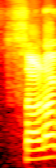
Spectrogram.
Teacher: स बोल के देखो, स बोलोगे दांत के बीच जाके जीभ टकराएगा, स बोल के देखो, सड़क बोलो, चलो साइकिल बोलो, दांत में टकरा रहा है जीभ, दंतव्य सा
